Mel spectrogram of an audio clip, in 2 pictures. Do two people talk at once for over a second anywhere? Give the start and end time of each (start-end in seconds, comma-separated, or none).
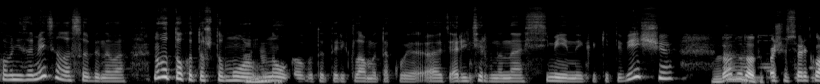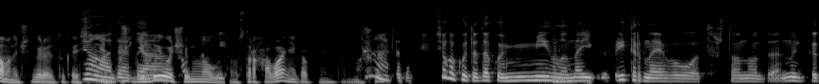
9.0-10.5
